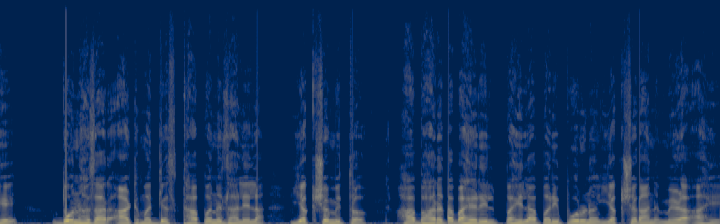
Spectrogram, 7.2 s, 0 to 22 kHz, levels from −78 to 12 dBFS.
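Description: Short skips cut into the speech at 0.67, 1.62, 2.58, 3.54, 4.49, 5.45 and 6.40 s, each dropping a few tens of milliseconds. This is likely audio missing between chunks, with roughly one-second chunks joined seamlessly.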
